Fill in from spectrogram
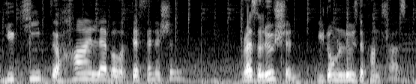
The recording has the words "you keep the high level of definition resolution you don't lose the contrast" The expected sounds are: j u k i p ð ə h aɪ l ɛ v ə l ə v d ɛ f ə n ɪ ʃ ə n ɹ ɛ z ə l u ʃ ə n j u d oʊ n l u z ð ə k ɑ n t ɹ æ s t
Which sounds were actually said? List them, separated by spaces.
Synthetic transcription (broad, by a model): j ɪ k i p ð ə h aɪ l ɛ v ə l ə v d ɛ f ə n ɪ ʃ ə n ɹ ɛ z ə l u ʃ ə n j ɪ d oʊ n l u z ð ə k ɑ n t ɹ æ s t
